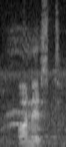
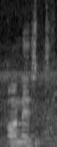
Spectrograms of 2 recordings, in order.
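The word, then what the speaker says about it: honest: इसका जो लिखावट है वो तो है किससे? एच से, लेकिन हम इसको पढ़ते क्या है? ऑनेस्ट। क्या पढ़ते हैं? ऑनेस्ट, ऑनेस्ट पढ़ते हैं, ठीक है। ऑनेस्ट, इसका उच्चारण किससे हो गया? वावेल से हो गया, ठीक है।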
